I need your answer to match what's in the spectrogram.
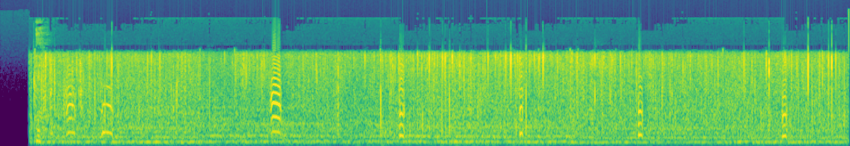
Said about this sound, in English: Yeah. So, what this sound is made by bees. Bees. Bees. And they are calling it the mystery of the whooping bee. Yeah. And it is actually, before anybody gets carried away, it's not actually a bee speaking, shall we say. It is a vibration.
